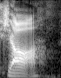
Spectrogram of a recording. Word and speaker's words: Jah: Is it Jay Joyner? J-A-H? – Jaw. – Jaw? Okay. Jaw Joyner.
